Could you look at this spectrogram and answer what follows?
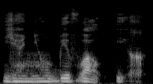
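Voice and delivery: soft, slow, weary denial; dejected. A narrator's reading. Henry denies the killings to his comrades, dejected. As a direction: say it slowly and quietly, downcast. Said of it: "Генри удручённо вздохнул".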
